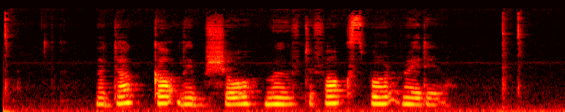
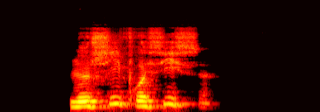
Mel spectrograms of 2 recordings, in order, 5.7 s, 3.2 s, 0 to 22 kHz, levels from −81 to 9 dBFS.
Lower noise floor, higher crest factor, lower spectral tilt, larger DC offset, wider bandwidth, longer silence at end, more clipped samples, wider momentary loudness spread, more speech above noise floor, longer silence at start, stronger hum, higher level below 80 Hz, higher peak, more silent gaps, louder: second, -52 dBFS vs -86 dBFS; about the same, 18 dB vs 18 dB; about the same, -5 dB/octave vs -4.5 dB/octave; neither; first, 17 kHz vs 9.4 kHz; second, 0.2 s vs 1.1 s; neither; first, 17 LU vs 9 LU; second, 30 dB vs 69 dB; second, 0 s vs 0.7 s; neither; first, -50 dBFS vs -62 dBFS; about the same, -4 dBFS vs -4 dBFS; neither; second, -22 LUFS vs -18 LUFS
